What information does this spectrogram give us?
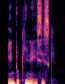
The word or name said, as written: indokinesisk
